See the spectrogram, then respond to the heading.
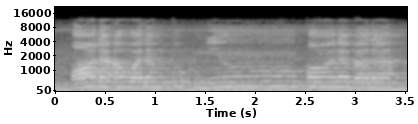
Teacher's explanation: نون ساکن کے بعد حروف اخفا آیا ہے، اس کی وجہ سے اخفا ہوا ہے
